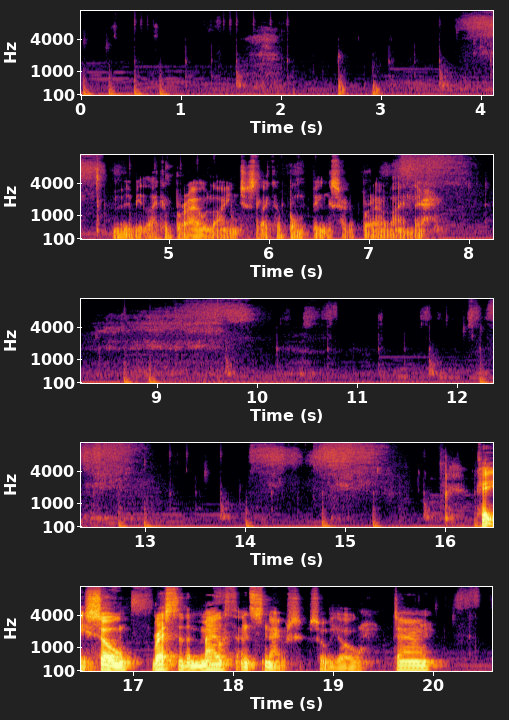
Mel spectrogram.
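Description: A marker squeaks and scratches across paper in short strokes.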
